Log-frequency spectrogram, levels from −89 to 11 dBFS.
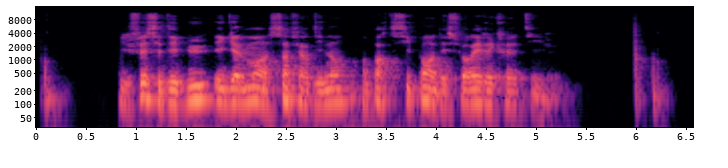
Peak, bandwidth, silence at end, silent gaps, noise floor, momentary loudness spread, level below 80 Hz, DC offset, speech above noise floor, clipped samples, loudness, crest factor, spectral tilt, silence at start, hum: -2 dBFS; 11.5 kHz; 0.3 s; none; -89 dBFS; 17 LU; -50 dBFS; under 0.1%; 69 dB; under 0.1%; -20 LUFS; 18 dB; -6.5 dB/octave; 0.1 s; none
